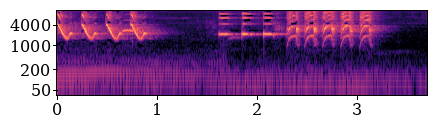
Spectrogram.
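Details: Black-winged myna singing in the vigorous 'gacor full isian' style, rich in mimicked phrases: four slurred whistled swoops, then three clear even piping notes, then a fast run of buzzy chattering notes.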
